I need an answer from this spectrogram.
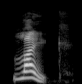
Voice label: "like", English; 3000 words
